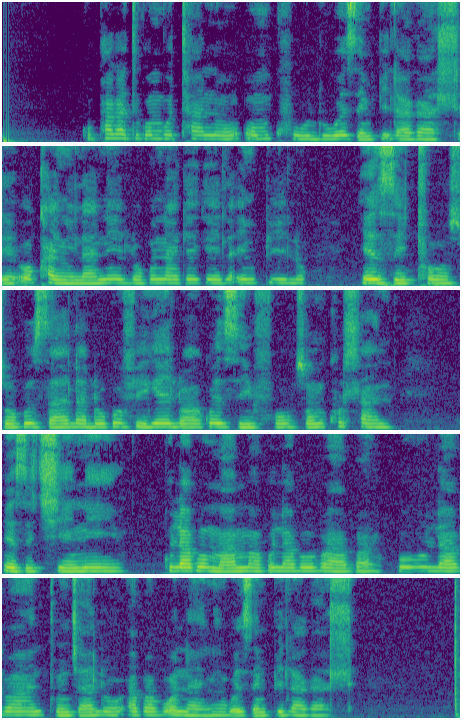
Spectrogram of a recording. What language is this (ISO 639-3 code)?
nde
